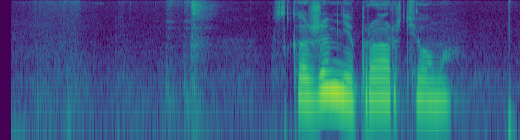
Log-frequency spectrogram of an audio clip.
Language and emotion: Russian, neutral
